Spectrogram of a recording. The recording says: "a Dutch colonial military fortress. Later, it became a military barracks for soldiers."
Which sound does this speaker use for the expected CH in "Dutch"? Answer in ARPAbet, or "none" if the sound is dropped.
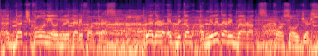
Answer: CH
